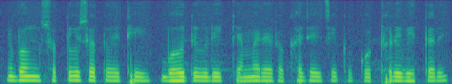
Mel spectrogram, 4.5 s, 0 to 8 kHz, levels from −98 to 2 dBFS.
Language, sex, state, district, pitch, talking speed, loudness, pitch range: Odia, male, Odisha, Nuapada, 135 Hz, 130 wpm, -19 LUFS, 135-145 Hz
